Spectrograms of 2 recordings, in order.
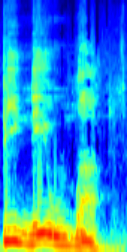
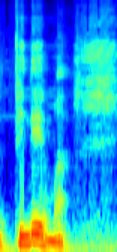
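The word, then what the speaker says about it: πνεῦμα: E não pneumatiquia, que vem aí do grego pneuma, ou pneuma, como alguns leem, há quem pronuncie do jeito que lê, pneuma, mas é pneuma.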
